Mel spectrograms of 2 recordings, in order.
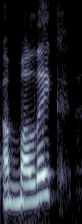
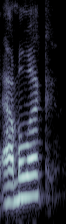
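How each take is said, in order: First: The name is pronounced the Hebrew way. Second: The name is pronounced the English way. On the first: "in Hebrew we say Amalek" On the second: "You call him Amalek"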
